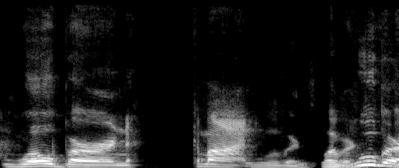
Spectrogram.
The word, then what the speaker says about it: Woburn: Come on, Woburn.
